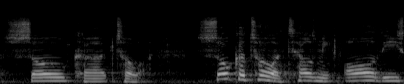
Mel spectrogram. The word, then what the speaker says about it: SOHCAHTOA: Okay, so, S-O-H, ka, with a strong H sound at the end, and toa, SOHCAHTOA.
